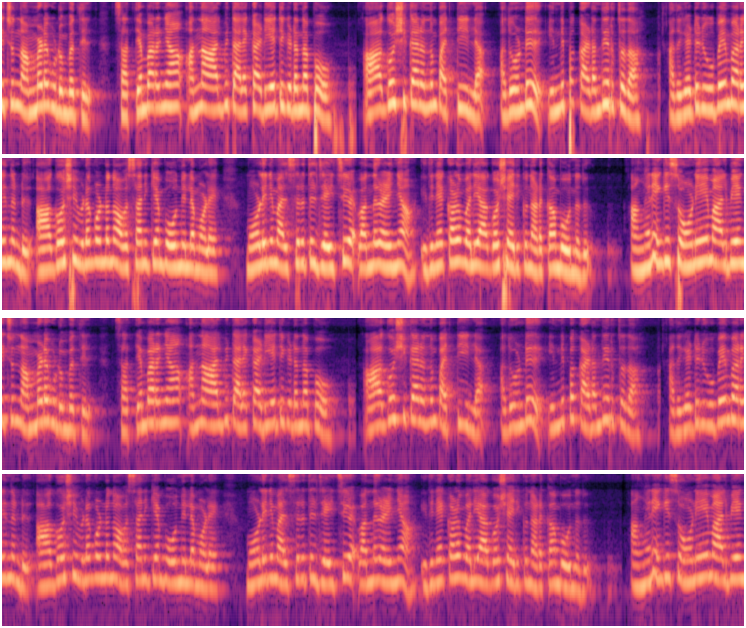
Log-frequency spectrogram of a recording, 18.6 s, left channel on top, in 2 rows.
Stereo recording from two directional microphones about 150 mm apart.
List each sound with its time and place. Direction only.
0.0 s a woman's voice: 40° left (ahead or behind)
